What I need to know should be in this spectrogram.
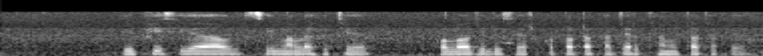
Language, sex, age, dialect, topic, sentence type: Bengali, male, 31-35, Jharkhandi, agriculture, statement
